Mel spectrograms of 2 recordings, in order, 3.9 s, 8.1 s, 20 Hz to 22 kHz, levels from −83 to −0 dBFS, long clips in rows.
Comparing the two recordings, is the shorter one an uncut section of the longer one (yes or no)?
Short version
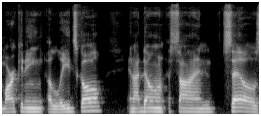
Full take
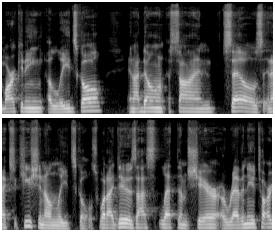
yes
